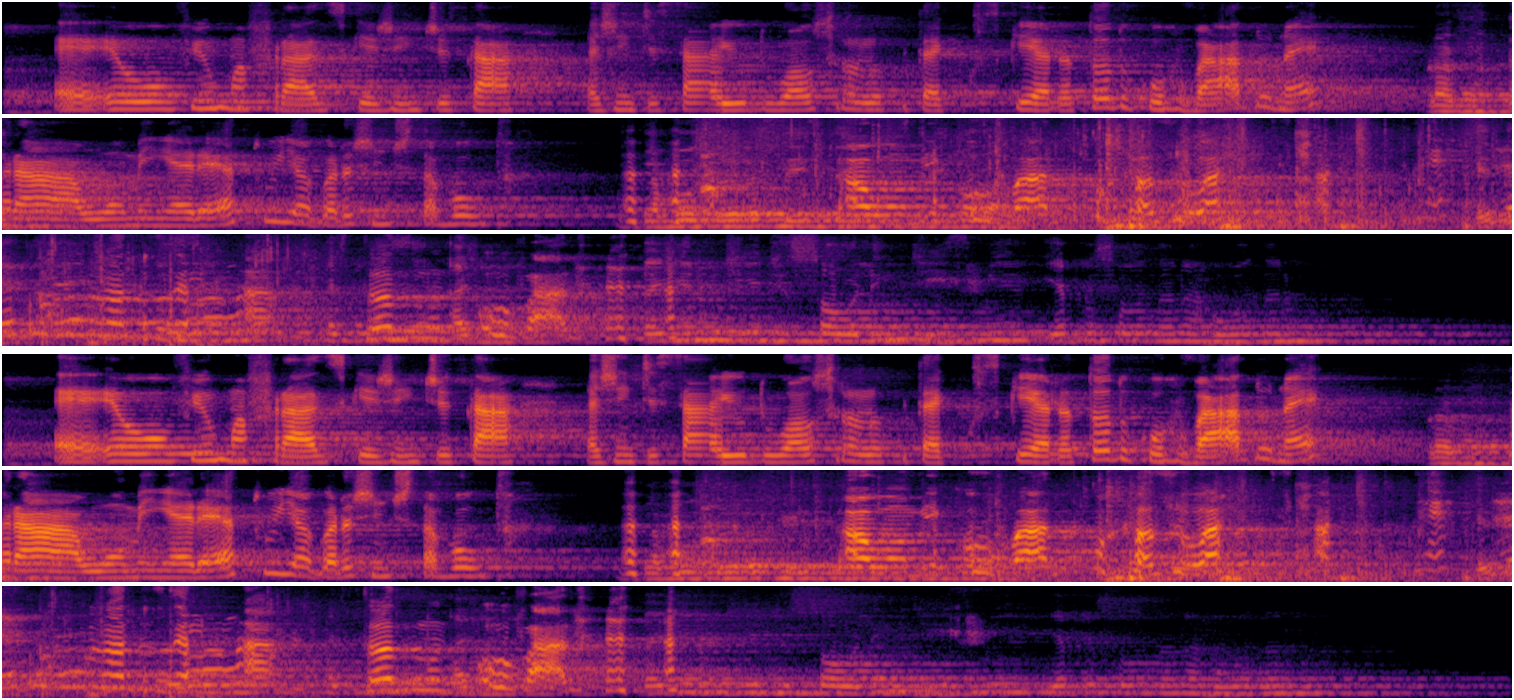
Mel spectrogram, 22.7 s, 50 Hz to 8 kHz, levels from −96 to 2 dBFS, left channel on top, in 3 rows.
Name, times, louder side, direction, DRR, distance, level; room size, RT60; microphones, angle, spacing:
voice 1, 0.3-6.6 7.5-10.2 10.6-10.8 11.8-13.7 14.1-14.2 14.6-15.2 15.5-16.5 16.9-18.3, right 5 dB, 30° right, 14 dB, 0.8 m, -32 dB
voice 2, 7.1-7.6 10.8-12.6 13.2-13.7 14.9-16.3 16.7-17.5 18.3-21.6, left 2 dB, 55° left, 2 dB, 3.1 m, -40 dB
Livestock farm animals working animals, 11.0-16.8, left 2 dB, 25° left, 0.7 m, -41 dB
27.0 x 22.5 x 8.2 m, 2.7 s
head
